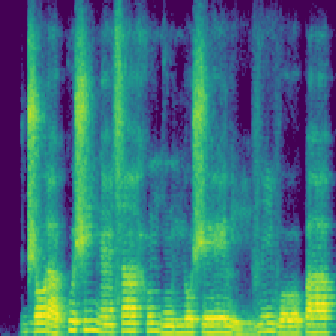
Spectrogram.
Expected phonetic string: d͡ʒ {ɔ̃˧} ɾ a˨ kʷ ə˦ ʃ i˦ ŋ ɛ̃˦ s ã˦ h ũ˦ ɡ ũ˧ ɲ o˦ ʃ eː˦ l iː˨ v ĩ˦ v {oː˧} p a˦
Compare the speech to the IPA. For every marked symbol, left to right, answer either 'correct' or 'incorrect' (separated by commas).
incorrect, correct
